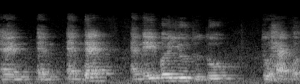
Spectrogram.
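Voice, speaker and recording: Noticeable background noise and audible room echo accompany a man speaking at a medium pitch with ordinary pitch variation. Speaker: company technical presenter. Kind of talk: technical talk. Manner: fast; halting, many fillers.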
